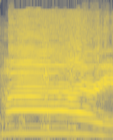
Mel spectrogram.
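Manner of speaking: loud, high "Harry" with a broad "ah"; exaggerated attempt. Shown as a demonstration. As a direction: belt out "Harry" as "Hah-ree". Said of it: "How's that?".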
